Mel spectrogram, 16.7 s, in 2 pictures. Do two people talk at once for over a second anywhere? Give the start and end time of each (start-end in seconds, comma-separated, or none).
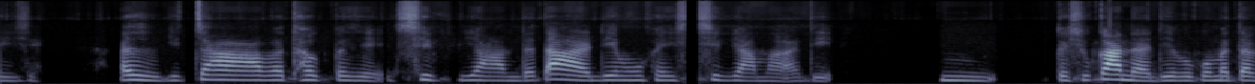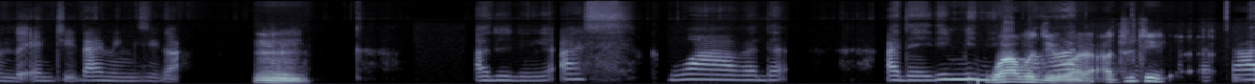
14.9-16.1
